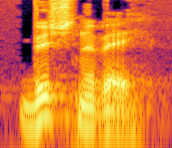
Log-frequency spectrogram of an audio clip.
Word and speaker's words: Vishnave: And this verse says that the fool, he says Vishnu, Vishnaya. And the learned man, he dresses as Vishnave, because it's an exception.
